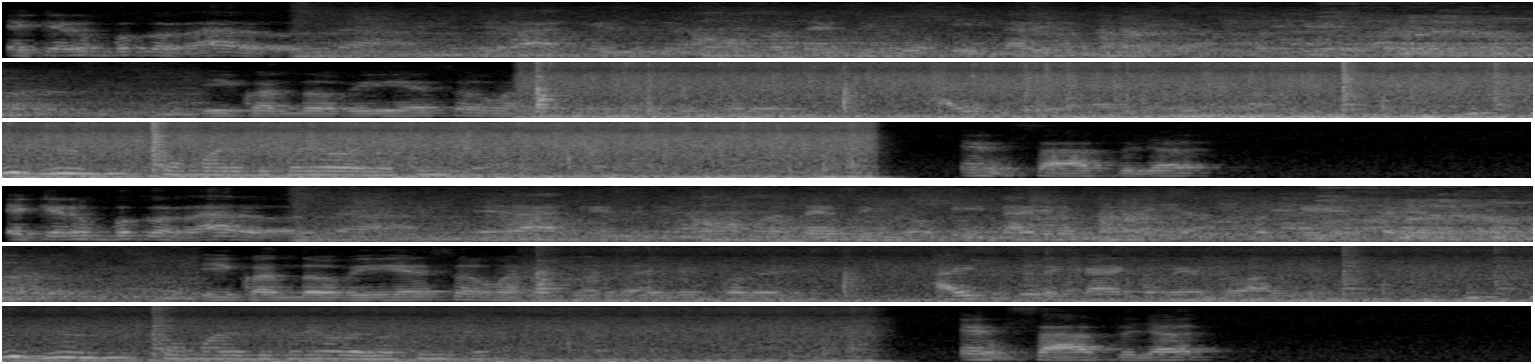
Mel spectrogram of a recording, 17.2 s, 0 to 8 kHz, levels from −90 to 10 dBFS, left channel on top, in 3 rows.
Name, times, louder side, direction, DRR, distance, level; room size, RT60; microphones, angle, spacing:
voice 1, 0.0-6.0 6.5-8.8 9.2-10.8 15.1-15.9, right 2 dB, 75° right, 1.3 m, -41 dB
sound 1, 1.1-6.5, right 1 dB, 25° right, 1.0 m, -42 dB
sound 2, 7.7-14.8, left 9 dB, 80° left, 0.4 m, -36 dB
voice 2, 11.2-13.4, left 3 dB, 30° left, 0.6 m, -36 dB
6.5 x 4.5 x 3.2 m
head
